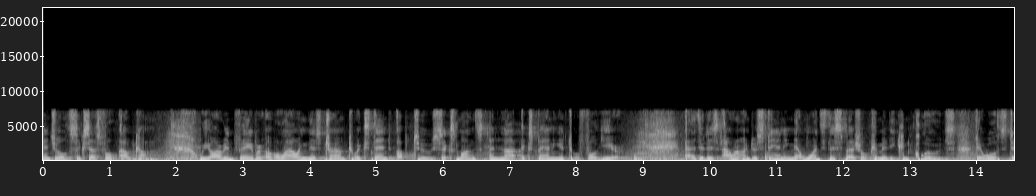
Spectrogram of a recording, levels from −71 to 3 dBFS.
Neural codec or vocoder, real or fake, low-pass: none; real; 7.2 kHz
